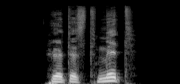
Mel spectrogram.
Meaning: inflection of mithören: 1. second-person singular preterite 2. second-person singular subjunctive II
- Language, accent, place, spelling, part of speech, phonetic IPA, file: German, Germany, Berlin, hörtest mit, verb, [ˌhøːɐ̯təst ˈmɪt], De-hörtest mit.ogg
